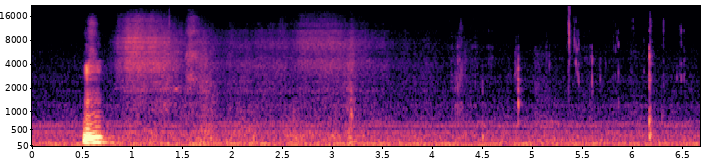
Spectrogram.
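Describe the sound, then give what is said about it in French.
A faint, steady whir of an amplifier's cooling fan, the background noise of the installation, hums continuously underneath, broken by one sharp low thump near the start and a few small scattered clicks. “On a un bruit de fond en installation, le ventilo de l'ampli.”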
